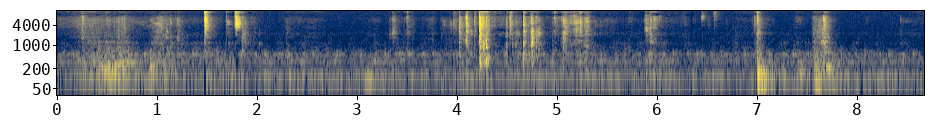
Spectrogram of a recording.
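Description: Cooked lobster shell being cracked and pulled apart by hand, with soft wet tearing of the meat between a few sharp cracks, the loudest about a second and a half in, around four seconds and near seven seconds.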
